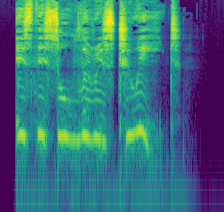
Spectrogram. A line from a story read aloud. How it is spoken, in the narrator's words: whispered Robert to Lucy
